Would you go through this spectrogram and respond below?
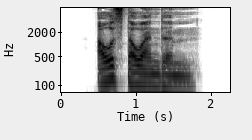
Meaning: strong dative masculine/neuter singular of ausdauernd
- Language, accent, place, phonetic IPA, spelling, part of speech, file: German, Germany, Berlin, [ˈaʊ̯sdaʊ̯ɐndəm], ausdauerndem, adjective, De-ausdauerndem.ogg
